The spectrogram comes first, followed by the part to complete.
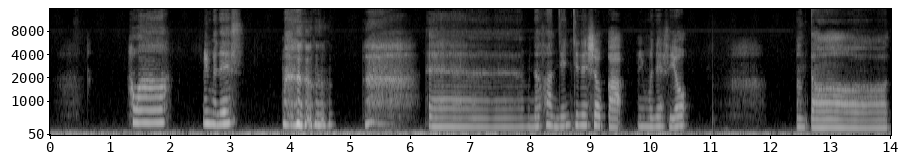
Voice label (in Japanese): あいさつ バイノーラル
